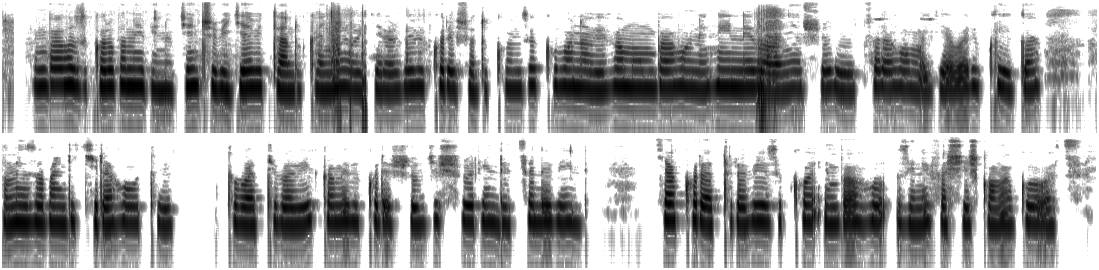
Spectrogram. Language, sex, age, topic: Kinyarwanda, female, 18-24, education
